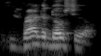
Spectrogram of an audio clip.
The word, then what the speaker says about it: braggadocio: But the word is braggadocio.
